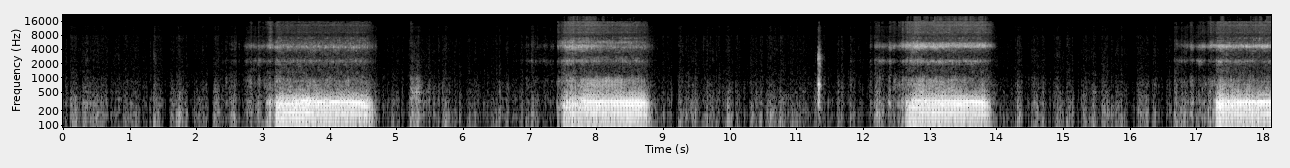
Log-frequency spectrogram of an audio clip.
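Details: Adult man snoring in sleep while wearing a mask: loud, rough snores roughly every 5 seconds, about 12 breaths a minute, with quiet gaps between them in a small room.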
